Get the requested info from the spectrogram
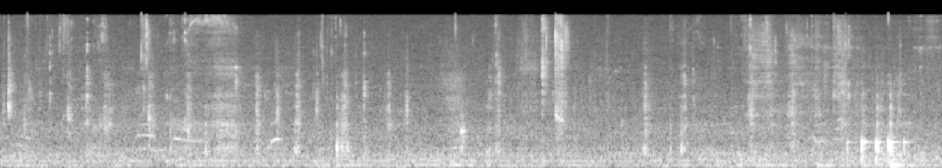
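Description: Close-up chewing and biting of saucy stewed beef: wet, smacking mouth sounds with scattered soft clicks. A quick cluster of louder wet clicks comes near the end.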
